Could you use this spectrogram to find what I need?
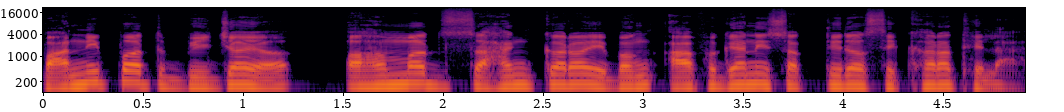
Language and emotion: Odia, neutral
